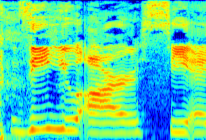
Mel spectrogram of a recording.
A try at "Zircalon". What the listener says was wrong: It's ZIR, right? ZUR?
